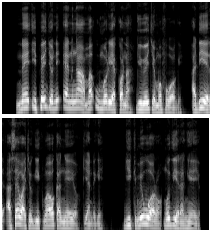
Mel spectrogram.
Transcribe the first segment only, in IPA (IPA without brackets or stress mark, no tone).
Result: n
